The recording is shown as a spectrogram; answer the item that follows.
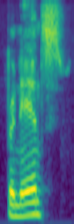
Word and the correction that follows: Berlanti: Bernance, the producer of these Berlanti. – Shows. Berlanti.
